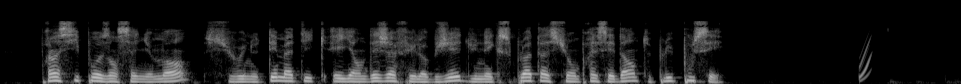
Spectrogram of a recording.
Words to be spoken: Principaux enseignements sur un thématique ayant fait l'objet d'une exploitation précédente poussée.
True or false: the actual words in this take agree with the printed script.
false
